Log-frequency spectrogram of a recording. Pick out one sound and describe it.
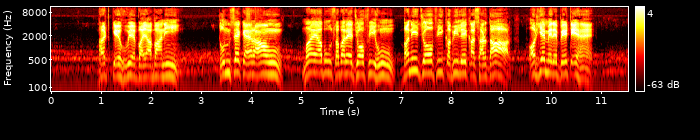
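An elderly man speaks loudly and with animation, close by.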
